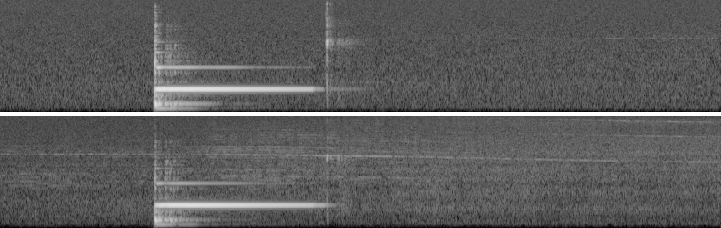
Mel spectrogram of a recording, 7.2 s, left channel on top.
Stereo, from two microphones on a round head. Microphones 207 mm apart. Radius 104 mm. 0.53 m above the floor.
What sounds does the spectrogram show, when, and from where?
1.6 s a guitar: 55° left (ahead or behind), 2.5 m
3.3 s a finger snap: 55° left (ahead or behind), 3 m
